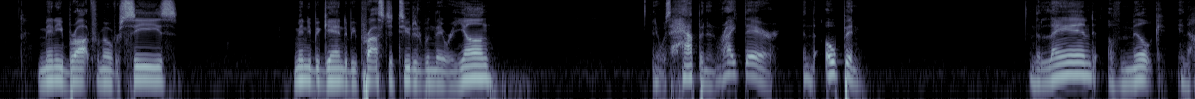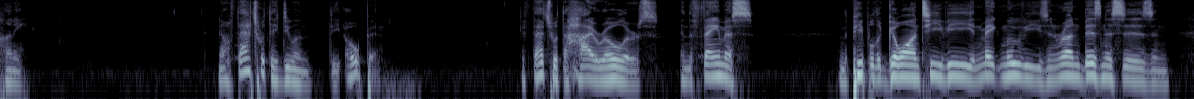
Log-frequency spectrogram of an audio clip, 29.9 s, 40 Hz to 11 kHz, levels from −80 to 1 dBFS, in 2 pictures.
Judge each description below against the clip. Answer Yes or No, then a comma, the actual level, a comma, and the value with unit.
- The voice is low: Yes, low, 120 Hz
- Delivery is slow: Yes, slow, 125 wpm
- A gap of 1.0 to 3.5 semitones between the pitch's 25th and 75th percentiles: No, average, 4.2 semitones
